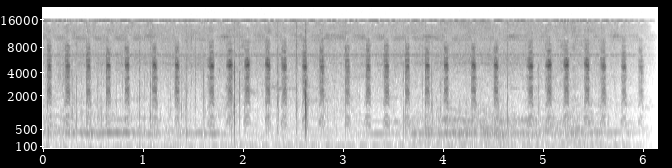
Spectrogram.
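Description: Marsh ambience: a rapid, even train of short, high chirps, about seven a second, over a faint steady low hum. It cuts off suddenly at the end.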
